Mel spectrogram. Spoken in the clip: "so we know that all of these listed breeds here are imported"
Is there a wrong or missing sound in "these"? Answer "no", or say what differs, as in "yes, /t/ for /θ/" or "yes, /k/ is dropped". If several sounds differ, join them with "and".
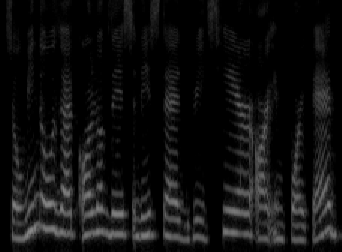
yes, /s/ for /z/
